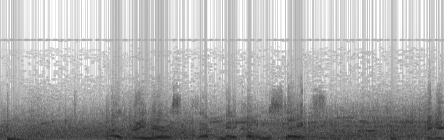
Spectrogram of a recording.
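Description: A young man talks cheerfully nearby.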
